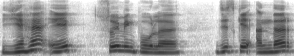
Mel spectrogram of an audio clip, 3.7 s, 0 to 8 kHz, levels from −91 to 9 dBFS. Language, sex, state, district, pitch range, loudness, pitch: Hindi, male, Rajasthan, Jaipur, 145-195 Hz, -15 LUFS, 175 Hz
